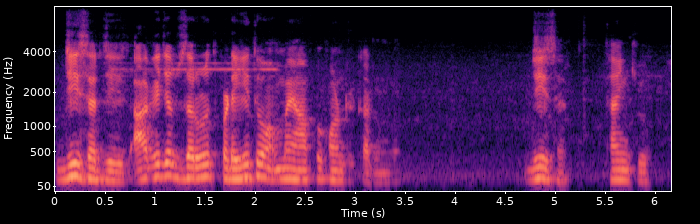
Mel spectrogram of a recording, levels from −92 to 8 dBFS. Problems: constant background noise, background conversations at intervals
